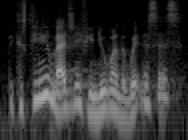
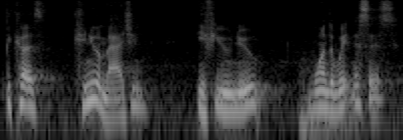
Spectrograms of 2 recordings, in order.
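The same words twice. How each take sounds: First: The sentence runs on without any pauses. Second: The sentence is broken up by three pauses. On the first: The speaker calls it wrong. "That's a lot harder of a chunk" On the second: The speaker calls it right. "You can see three identical pa- three pauses"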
